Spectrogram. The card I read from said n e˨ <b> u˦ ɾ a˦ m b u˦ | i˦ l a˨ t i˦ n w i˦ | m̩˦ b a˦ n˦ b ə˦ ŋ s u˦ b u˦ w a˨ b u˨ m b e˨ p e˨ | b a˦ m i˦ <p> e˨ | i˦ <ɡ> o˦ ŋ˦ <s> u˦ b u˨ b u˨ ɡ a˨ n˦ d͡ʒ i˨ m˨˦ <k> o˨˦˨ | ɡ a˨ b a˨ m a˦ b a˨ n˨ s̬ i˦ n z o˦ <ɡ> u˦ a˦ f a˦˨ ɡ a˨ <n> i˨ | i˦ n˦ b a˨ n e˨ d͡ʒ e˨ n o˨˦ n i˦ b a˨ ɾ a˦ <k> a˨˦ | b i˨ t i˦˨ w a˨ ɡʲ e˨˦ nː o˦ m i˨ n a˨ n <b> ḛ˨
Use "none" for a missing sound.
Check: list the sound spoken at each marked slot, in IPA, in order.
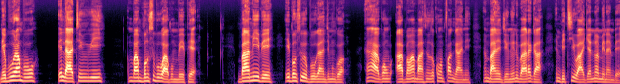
b, b, b, s, ɡ, k, n, ɡ, b

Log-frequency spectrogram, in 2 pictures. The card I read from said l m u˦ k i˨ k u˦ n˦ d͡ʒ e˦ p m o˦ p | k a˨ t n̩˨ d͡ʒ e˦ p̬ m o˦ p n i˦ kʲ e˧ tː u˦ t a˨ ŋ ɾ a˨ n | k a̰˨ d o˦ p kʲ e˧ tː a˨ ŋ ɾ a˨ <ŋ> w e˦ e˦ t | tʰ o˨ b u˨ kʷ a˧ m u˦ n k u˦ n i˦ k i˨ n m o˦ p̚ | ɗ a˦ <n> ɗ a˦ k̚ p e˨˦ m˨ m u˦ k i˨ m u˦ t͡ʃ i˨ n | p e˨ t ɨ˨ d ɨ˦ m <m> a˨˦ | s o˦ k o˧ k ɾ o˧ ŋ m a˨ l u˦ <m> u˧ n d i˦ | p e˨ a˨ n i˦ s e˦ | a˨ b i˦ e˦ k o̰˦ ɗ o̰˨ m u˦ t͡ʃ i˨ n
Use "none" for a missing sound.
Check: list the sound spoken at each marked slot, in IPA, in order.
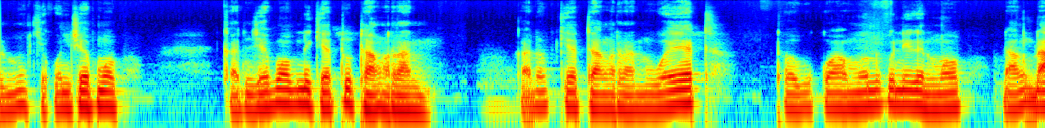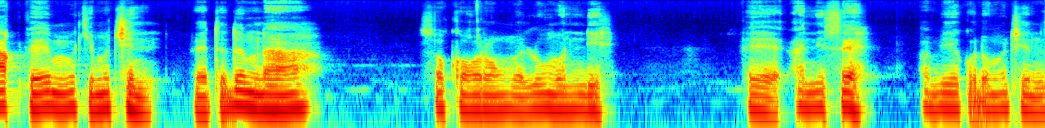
n, ŋ, n, m

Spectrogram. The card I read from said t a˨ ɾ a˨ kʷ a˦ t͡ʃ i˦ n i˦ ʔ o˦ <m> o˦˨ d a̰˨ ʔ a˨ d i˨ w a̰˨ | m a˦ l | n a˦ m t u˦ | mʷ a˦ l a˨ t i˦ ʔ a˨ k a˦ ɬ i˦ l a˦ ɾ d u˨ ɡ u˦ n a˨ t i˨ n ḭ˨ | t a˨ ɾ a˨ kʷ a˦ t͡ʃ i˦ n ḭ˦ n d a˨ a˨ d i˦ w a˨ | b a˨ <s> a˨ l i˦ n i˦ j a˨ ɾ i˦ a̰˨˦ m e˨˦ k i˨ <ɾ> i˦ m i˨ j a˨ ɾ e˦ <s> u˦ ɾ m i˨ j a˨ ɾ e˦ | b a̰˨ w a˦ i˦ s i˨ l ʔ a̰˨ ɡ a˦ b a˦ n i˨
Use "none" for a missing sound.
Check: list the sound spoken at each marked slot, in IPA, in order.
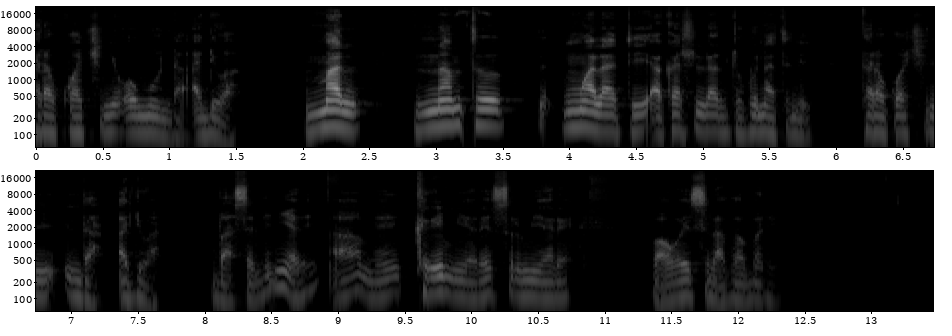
m, s, ɾ, s

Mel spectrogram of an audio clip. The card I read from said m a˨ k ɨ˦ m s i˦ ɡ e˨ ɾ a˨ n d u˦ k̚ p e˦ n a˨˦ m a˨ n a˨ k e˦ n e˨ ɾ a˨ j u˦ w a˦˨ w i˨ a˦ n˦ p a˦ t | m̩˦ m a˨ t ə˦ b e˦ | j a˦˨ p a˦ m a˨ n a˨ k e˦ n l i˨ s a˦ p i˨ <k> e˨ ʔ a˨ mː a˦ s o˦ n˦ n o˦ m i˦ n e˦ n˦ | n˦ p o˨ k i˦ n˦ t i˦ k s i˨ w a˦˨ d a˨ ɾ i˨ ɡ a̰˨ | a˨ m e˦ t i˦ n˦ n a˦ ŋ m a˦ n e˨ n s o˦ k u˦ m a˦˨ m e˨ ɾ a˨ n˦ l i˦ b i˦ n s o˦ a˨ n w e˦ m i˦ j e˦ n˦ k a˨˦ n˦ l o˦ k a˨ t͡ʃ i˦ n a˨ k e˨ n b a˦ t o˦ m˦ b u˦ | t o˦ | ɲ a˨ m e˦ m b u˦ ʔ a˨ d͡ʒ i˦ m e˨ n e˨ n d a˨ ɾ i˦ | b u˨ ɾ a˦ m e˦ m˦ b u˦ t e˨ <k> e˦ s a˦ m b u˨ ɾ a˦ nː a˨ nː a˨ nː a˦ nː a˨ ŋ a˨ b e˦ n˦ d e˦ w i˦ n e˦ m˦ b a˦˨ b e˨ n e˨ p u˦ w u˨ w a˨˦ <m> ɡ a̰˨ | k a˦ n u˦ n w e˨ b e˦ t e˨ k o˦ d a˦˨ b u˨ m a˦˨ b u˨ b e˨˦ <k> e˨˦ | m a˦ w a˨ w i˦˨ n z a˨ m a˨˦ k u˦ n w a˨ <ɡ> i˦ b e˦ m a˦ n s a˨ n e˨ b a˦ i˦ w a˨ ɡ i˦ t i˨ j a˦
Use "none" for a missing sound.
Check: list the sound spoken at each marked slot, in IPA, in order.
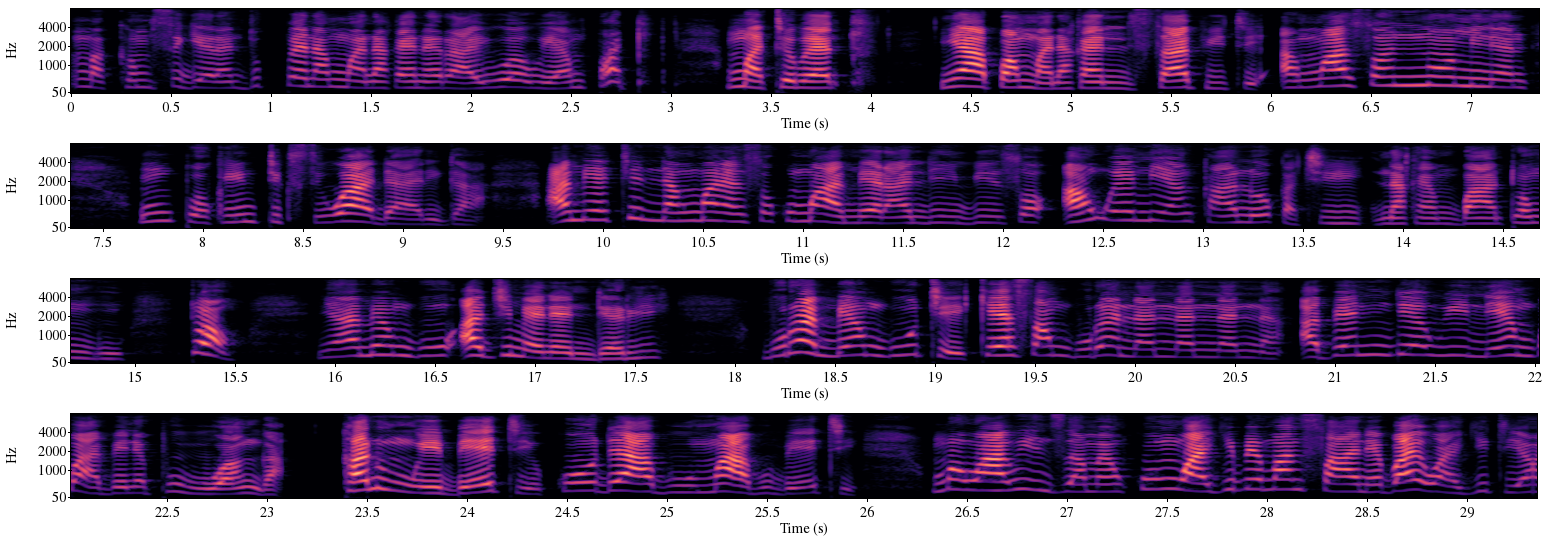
t, k, ŋ, t, ɡ

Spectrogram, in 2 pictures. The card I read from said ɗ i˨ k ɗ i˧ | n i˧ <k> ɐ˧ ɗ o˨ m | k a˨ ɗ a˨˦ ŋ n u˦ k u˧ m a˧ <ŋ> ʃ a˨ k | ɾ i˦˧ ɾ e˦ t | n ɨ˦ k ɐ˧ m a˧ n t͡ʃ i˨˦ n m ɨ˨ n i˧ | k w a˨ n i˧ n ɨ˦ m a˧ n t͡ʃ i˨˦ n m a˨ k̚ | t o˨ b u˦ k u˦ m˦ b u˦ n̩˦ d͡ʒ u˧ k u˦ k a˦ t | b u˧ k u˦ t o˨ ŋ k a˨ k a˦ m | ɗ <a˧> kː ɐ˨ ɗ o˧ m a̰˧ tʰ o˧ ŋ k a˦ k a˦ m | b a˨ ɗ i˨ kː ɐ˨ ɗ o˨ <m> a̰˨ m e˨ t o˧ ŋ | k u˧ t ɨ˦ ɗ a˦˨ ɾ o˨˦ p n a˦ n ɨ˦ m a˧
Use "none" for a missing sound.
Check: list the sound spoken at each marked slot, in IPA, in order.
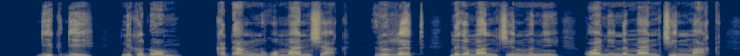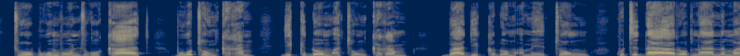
k, n, i˧, m

